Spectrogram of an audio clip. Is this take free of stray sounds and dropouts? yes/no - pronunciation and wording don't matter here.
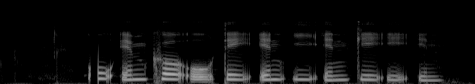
no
